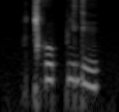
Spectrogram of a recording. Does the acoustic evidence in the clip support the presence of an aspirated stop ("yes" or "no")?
yes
